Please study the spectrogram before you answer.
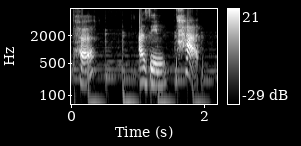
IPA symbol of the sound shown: p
